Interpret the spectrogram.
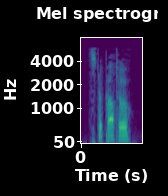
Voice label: "staccato", english; adjectives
